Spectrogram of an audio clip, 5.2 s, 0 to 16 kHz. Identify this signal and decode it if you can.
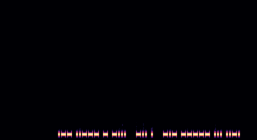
Morse code, heard as a keyed tone, about 40 wpm, 700 Hz. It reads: W2TB DE K0SF
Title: USA Callsign DE Callsign - 4 Characters - 40wpm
